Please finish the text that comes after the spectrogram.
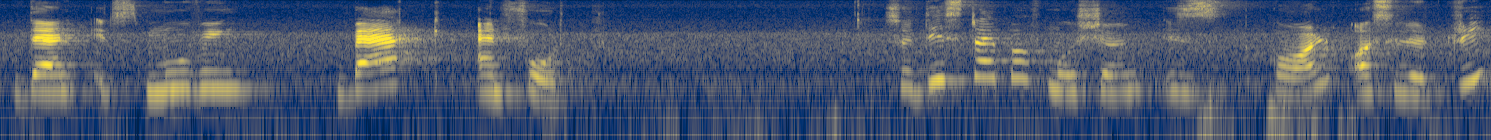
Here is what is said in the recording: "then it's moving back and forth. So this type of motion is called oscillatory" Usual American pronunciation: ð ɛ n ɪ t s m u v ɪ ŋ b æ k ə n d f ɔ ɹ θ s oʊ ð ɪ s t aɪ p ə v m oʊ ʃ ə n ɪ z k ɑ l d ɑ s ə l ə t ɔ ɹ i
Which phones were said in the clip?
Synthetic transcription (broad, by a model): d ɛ n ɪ t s m u v ɪ ŋ b æ k ə n d f ɔ ɹ t s oʊ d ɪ s t aɪ p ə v m oʊ ʃ ə n ɪ z k ɑ l d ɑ s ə l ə t ɹ i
